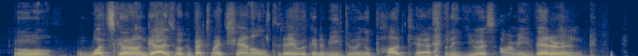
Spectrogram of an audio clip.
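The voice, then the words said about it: YouTuber intro voice. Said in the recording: “do the YouTube voice ... That was a good, that was a good YouTube voice.”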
